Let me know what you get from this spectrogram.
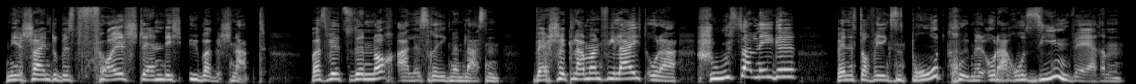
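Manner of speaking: scolding raven. Acted. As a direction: tell her off as a cross raven.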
